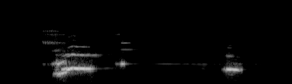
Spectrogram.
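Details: Barred Owl scream, Connecticut: a harsh, raspy scream lasting about half a second, then a short squeal and a second, briefer rasping burst.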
